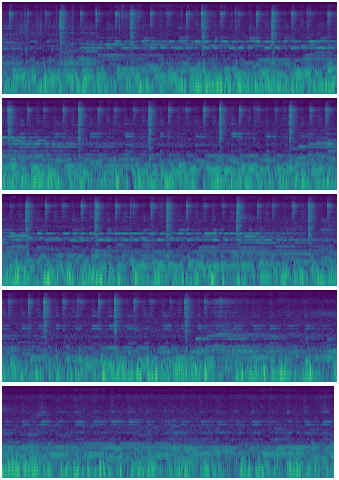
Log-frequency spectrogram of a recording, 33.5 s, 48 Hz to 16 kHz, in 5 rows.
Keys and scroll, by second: 25.5 super+z, 26.4 super+z, 27.5 super+z, 28.6 super+z, 29.7 shift+super+], 29.8 super+}.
